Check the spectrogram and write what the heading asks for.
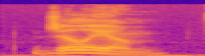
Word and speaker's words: Gilliam: Gilliam.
